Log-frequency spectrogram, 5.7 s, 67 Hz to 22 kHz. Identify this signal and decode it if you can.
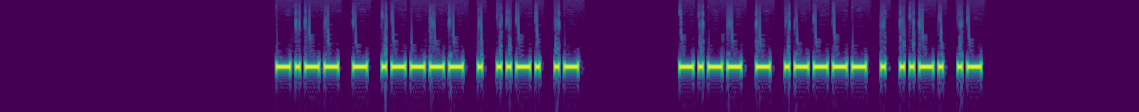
Morse code, heard as a keyed tone, about 46 wpm, 700 Hz. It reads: YT1EFA YT1EFA
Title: DXCC-100 Call Signs - 6 Characters - Repeated 2x - 50wpm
